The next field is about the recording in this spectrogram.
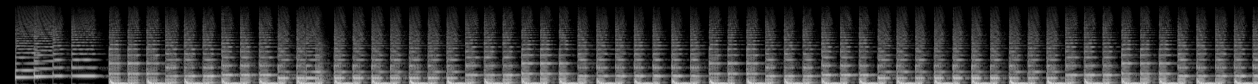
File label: chime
